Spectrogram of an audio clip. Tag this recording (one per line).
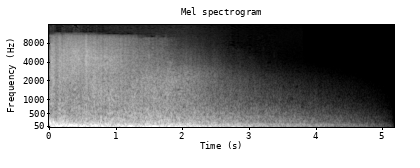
shockwave
far
impact
explosion
heavy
